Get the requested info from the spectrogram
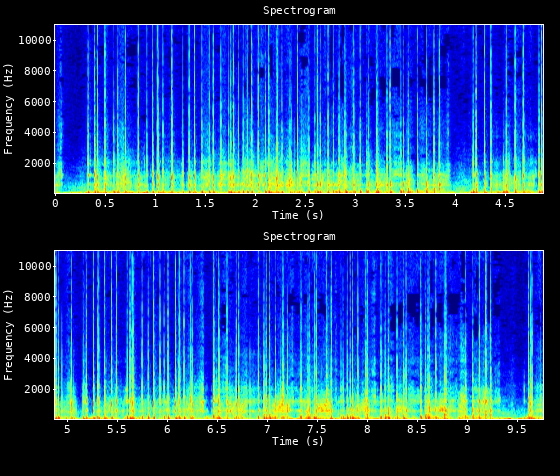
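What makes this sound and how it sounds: Long nails tap rapidly on the front panel of a small, hollow white cardboard box standing upright. The fast, dense tapping runs almost continuously for about ten seconds, with dull, hollow, low-heavy thumps that carry little brightness and die away quickly.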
